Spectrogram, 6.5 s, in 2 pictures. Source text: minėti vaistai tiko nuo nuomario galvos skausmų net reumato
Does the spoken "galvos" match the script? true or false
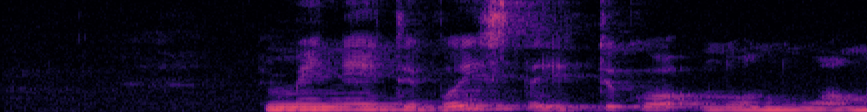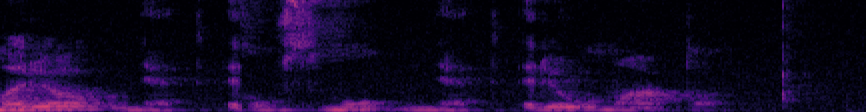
false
